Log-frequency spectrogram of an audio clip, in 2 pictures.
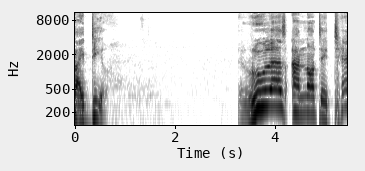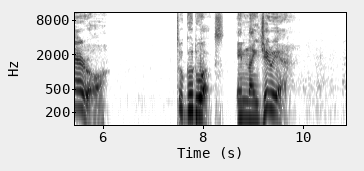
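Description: A man preaches loudly in short, forceful bursts, with long pauses.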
